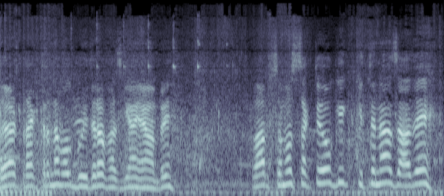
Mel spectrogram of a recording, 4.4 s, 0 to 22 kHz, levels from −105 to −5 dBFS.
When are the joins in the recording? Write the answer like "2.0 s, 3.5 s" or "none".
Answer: none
